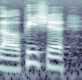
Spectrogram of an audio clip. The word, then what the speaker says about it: alopecia: Yeah, I mean, not everybody knew that she had alopecia. I believe it's how you pronounce it.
